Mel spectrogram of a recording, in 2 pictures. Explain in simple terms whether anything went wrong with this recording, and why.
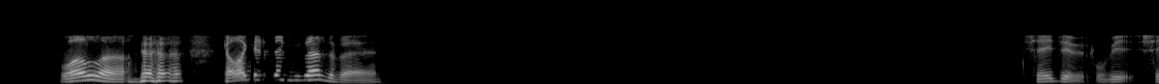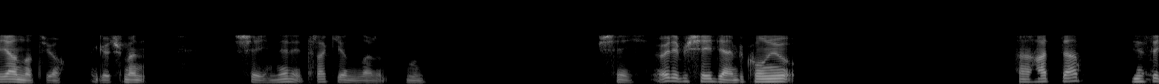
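Nothing went wrong here: the speech has the slightly narrow, boxed-in sound of ordinary G.711 telephone coding, which lets nothing above 4 kHz through, and that's just how a normal phone line sounds rather than a problem.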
